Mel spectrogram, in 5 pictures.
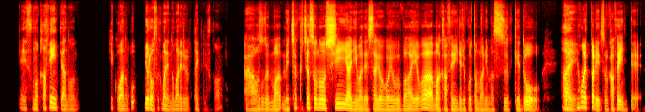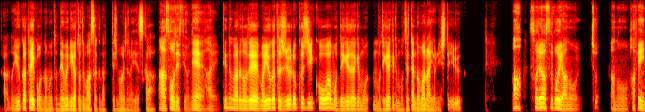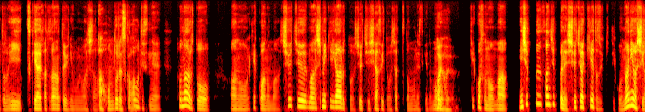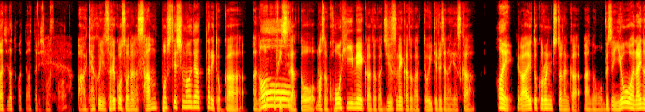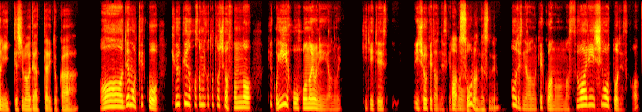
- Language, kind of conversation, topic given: Japanese, advice, 作業中に注意散漫になりやすいのですが、集中を保つにはどうすればよいですか？
- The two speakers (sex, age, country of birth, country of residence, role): male, 20-24, Japan, Japan, advisor; male, 30-34, Japan, Japan, user
- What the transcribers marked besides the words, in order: none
